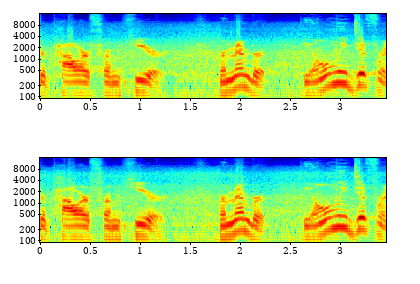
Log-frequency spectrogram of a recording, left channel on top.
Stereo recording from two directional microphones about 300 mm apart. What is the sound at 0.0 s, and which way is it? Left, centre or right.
Speech, right.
